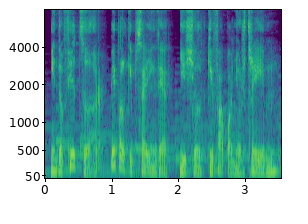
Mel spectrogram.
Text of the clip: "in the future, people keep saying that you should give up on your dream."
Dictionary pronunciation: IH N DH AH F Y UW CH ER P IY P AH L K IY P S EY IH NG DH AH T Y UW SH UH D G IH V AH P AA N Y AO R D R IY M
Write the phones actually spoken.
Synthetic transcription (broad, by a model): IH N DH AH F Y UW CH ER P IY P AH L K IY P S EY IH NG DH AH T Y UW SH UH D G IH F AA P AA N Y AO R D R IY M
